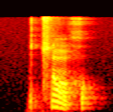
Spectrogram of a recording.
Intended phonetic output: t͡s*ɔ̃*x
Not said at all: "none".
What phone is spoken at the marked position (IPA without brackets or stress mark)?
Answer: ɔ̃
